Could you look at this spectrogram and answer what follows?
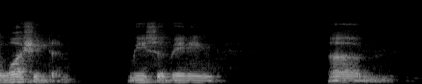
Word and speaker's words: Mesa: near the town of Misa Washington Misa meaning um spelled the same but pronounced differently than um in Arizona they have they one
